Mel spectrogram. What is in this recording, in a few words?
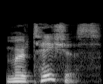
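"myrtaceous", British English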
